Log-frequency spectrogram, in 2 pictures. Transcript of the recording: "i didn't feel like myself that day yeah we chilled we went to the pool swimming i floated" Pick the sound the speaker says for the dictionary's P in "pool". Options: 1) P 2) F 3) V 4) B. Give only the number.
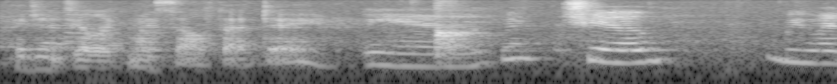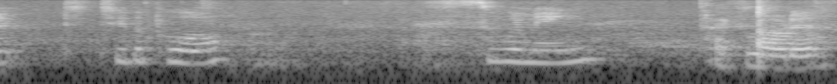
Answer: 1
